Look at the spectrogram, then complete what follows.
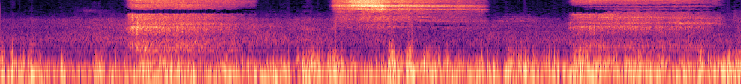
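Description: A cat hissing three times, each hiss lasting about two seconds: a defensive threat hiss at another cat. Wind rumbles on the microphone throughout.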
